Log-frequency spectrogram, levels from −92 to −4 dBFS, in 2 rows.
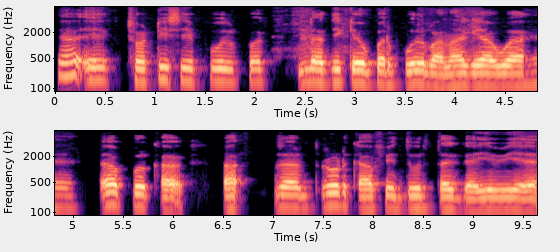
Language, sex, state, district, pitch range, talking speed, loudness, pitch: Hindi, male, Bihar, Araria, 115-145 Hz, 130 wpm, -17 LUFS, 130 Hz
